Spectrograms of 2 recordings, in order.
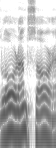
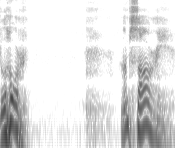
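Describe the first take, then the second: First: Said in the usual way. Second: Retold tearful prayer. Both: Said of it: "I started weeping and crying".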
